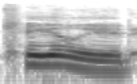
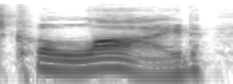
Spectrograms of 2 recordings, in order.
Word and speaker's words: Collide: No, I keep calling it Kaleid. It's Collide. It's short for kaleidoscopic. Okay.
